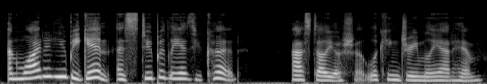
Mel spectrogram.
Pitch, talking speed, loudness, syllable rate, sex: 240 Hz, 195 wpm, -17 LUFS, 6.0 syllables/s, female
